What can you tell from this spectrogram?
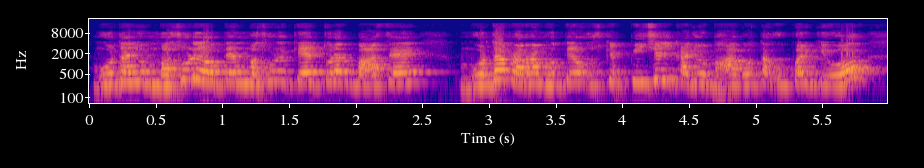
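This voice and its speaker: A woman teaching a patient, explanatory lesson, often pausing to check that her students follow along. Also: high-pitched. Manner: patient, explanatory, often repeats a confirming filler. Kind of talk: classroom-style lecture on pronunciation. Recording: echoey room.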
